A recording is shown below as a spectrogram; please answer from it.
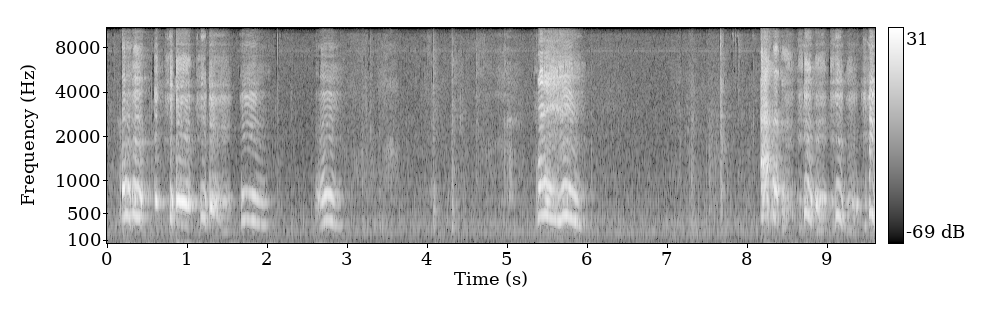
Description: Infant baby laughing and giggling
